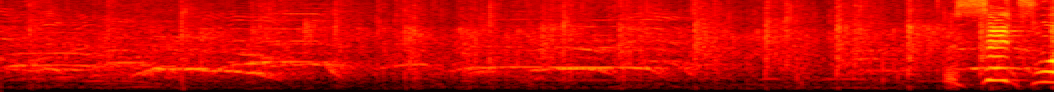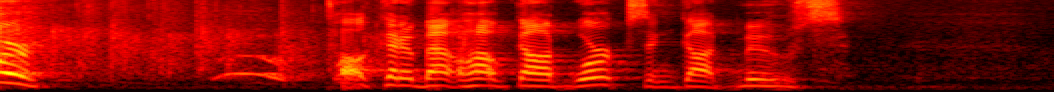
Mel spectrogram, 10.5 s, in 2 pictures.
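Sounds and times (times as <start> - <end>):
audience clapping hands: 0.0 - 7.4
speech: 4.8 - 5.6, 7.0 - 9.6.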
